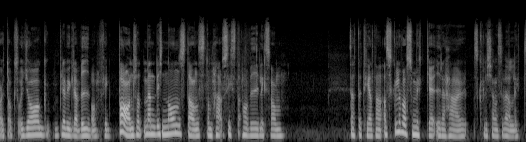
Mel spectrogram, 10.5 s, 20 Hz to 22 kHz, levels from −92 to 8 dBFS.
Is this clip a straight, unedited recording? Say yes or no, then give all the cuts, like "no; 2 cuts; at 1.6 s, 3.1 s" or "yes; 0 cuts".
no; 7 cuts; at 1.8 s, 3.2 s, 4.4 s, 4.8 s, 7.0 s, 7.8 s, 9.4 s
